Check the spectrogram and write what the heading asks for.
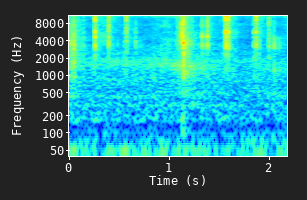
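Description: Small plastic clicks and ticks from a Nerf Ramrod direct-plunger blaster being handled while its plunger is moved in the tube, about half a dozen faint ticks spread over two seconds.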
